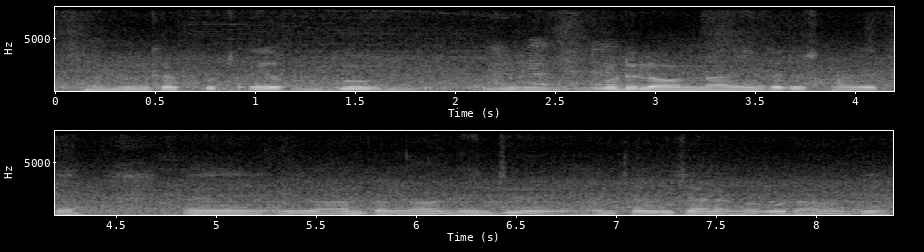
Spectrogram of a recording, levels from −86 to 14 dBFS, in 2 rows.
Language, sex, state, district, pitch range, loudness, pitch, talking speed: Telugu, male, Telangana, Karimnagar, 105-115 Hz, -19 LUFS, 110 Hz, 115 wpm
